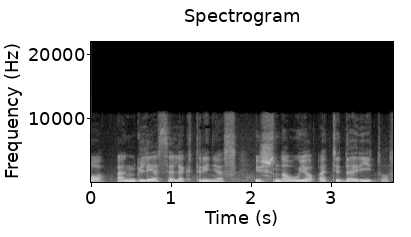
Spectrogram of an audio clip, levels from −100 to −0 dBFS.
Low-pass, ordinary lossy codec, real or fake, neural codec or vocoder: 10.8 kHz; MP3, 96 kbps; real; none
